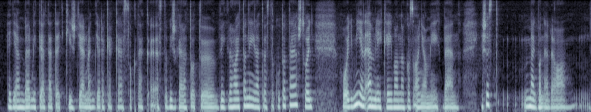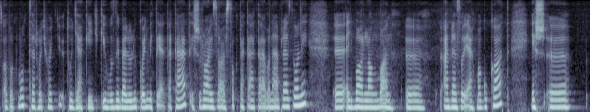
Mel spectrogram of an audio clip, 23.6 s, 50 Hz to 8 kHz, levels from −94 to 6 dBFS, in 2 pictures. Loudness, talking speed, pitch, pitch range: -18 LUFS, 125 wpm, 185 Hz, 180-200 Hz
